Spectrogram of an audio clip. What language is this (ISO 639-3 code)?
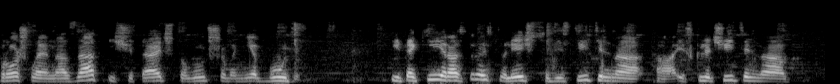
rus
